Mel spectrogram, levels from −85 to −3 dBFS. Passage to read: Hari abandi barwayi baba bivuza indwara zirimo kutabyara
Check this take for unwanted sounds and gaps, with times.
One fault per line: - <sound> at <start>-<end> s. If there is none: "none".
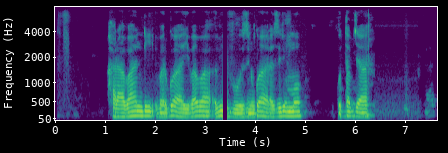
- dropout at 3.3-3.4 s
- whoosh at 7.0-7.1 s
